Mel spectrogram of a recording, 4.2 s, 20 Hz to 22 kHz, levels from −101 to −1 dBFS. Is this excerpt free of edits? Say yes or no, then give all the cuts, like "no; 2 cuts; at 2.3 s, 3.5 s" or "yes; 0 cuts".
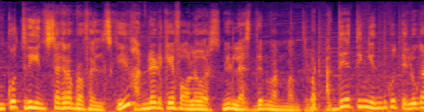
no; 2 cuts; at 1.4 s, 3.0 s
